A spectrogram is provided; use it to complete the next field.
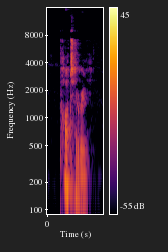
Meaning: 1. Fired ceramic wares that contain clay when formed 2. A potter's shop or workshop, where pottery is made 3. The potter's craft or art: making vessels from clay
- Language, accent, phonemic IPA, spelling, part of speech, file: English, Southern England, /ˈpɒtəɹi/, pottery, noun, LL-Q1860 (eng)-pottery.wav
